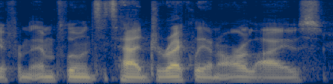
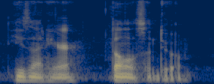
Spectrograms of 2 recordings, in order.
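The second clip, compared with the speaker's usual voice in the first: normal talking voice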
